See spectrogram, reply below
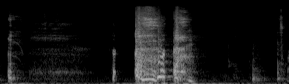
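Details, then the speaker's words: Adult woman at the Australian Open, who says she keeps coughing, gives two loud, harsh cough bursts with softer sounds around them. "Maaf ya jadi dengerin gua botok batuk Botok lagi gitu"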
